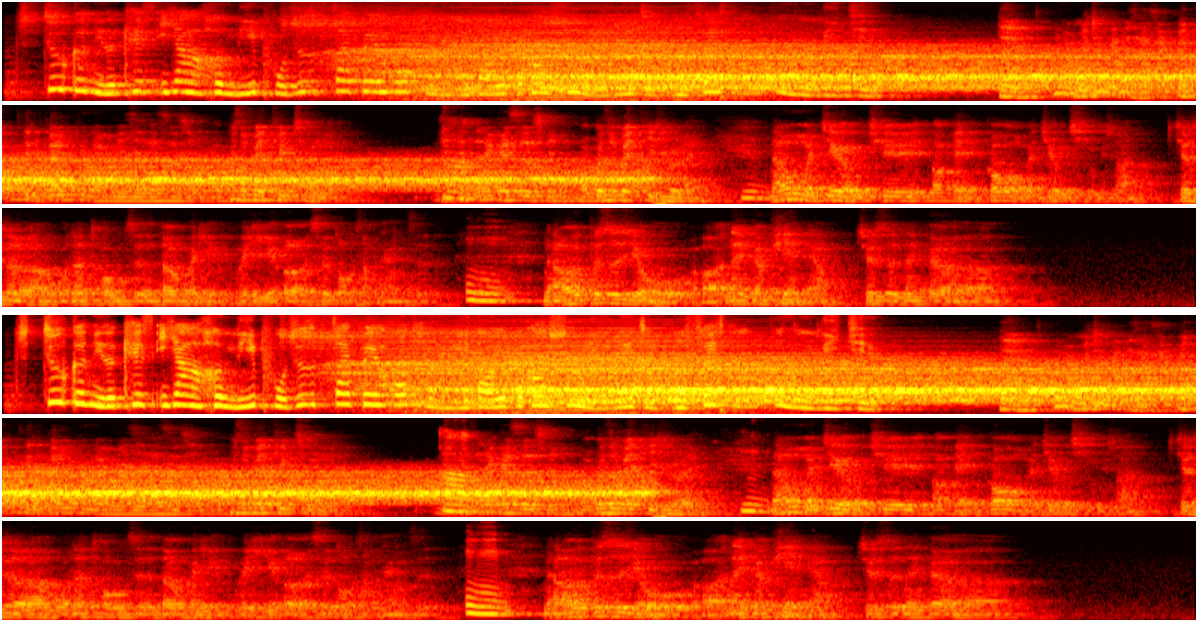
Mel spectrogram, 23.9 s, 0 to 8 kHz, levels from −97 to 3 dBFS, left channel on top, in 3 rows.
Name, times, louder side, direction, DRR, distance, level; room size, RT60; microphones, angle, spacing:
voice 1, 0.3-5.9 10.9-11.2 12.9-13.1 19.0-19.4, right 5 dB, 85° right, 12 dB, 0.4 m, -27 dB
sound 1, 1.8-12.3, right 4 dB, 70° right, 0.8 m, -24 dB
voice 2, 6.6-10.2 10.8-15.5 15.8-18.8 19.5-22.6, left 1 dB, 80° left, -3 dB, 1.2 m, -36 dB
9.1 x 4.0 x 4.4 m, 0.84 s
head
